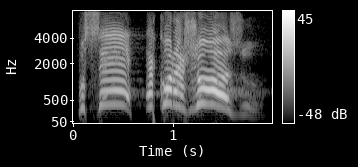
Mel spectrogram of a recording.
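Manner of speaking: high, very loud, slow call; proud shout. Acted. Father shouts again to show the echo, very loud slow call. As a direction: shout it out to the hills. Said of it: "Vou fazer de novo".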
